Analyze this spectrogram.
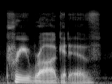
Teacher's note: The correct pronunciation is prerogative with the emphasis on the first syllable.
